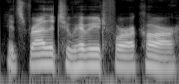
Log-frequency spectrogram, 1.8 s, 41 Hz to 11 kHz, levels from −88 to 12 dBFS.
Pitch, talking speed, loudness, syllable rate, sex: 135 Hz, 235 wpm, -18 LUFS, 5.5 syllables/s, male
